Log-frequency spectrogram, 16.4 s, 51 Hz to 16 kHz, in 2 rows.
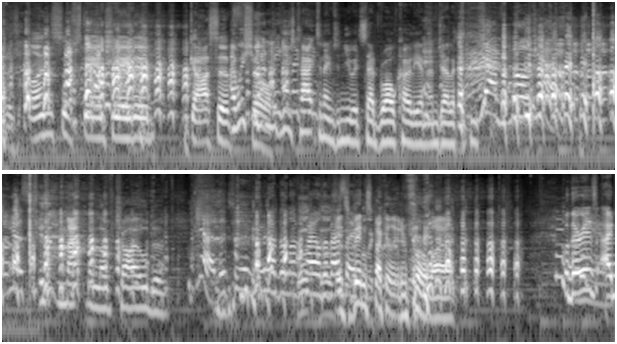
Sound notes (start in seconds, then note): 5.6 laughter; 14.5 laughter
